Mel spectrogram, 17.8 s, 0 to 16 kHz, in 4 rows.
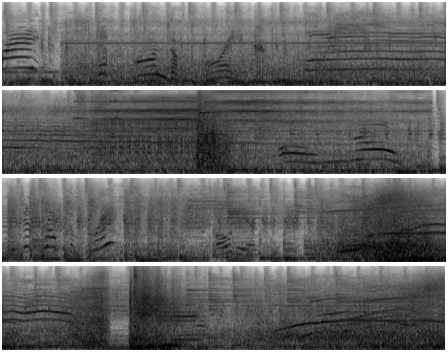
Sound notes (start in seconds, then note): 2.5 Owen screaming; 4.4 metal grinding; 16.1 all screaming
